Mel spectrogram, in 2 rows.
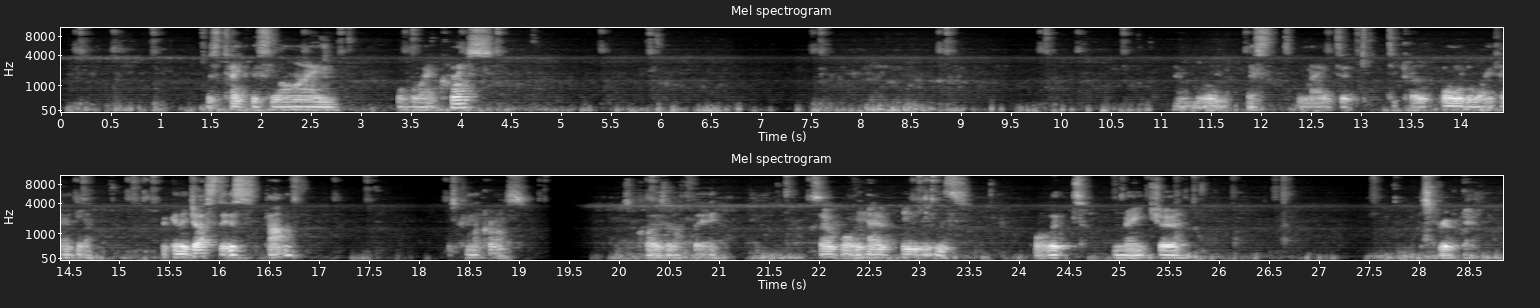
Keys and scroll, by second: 6.2 super+space, 6.4 super+z, 16.9 shift+space.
